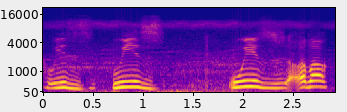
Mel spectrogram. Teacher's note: Jadi ada desisan seperti suara lebah ya. Wiz, rak. Ro-nya dibaca secara tafkhim karena ro-nya berbaris fathah, ditebalkan. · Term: sofir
